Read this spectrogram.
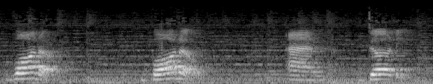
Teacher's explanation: This letter T, if it comes in between two vowels, or if it comes with the letter L, or if it comes with the letter R, it sounds like D.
